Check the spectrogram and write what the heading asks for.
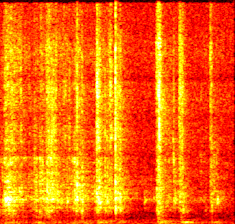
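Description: Recoil starter of a Stihl string trimmer slowly rewinding its pull cord, giving faint irregular clicks. It is the noise of a sticky, dry starter spring, still heard a little even after a shot of spray lube.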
